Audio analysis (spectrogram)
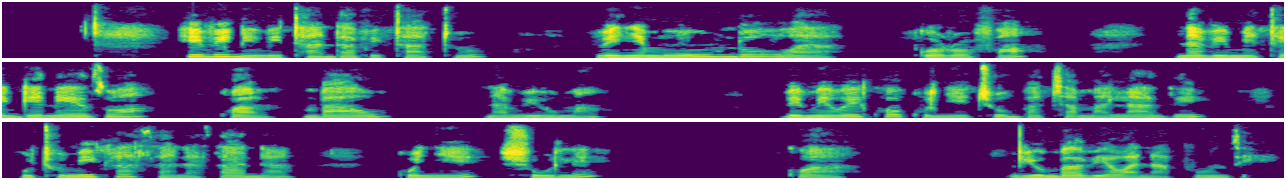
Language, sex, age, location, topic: Swahili, female, 25-35, Nairobi, education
